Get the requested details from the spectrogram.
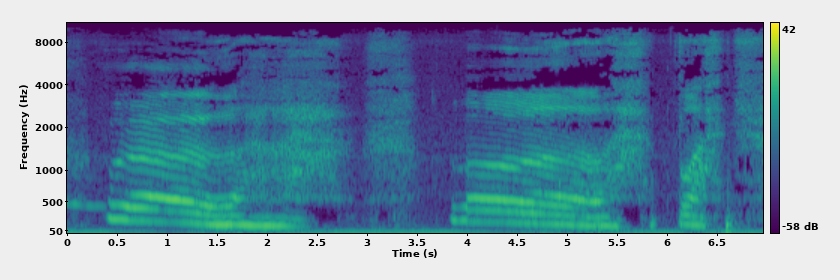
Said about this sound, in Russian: Давайте, кстати, сейчас, может быть, попробуем все вместе Ой, зевнуть. Я вот сейчас тут зевну у себя.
